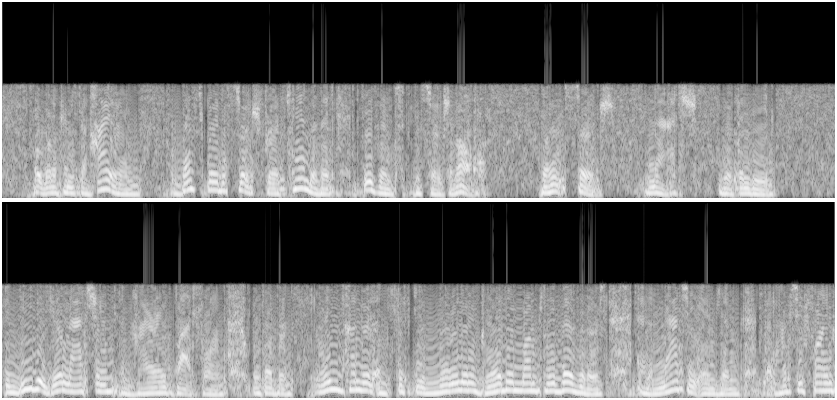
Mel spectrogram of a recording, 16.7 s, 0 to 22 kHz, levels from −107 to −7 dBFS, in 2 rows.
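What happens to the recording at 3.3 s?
At 3.3 s the speech carries a distortion that runs through the whole clip, with noise filling the pauses. The likely cause is a stuck bit, one data bit held fixed, which throws about half the samples off by a constant step. On a waveform this shows as jagged, stepped offsets; a spectrogram shows broadband grit even in gaps.

The same moment also carries iLBC codec coding throughout, audible as a rough, slightly synthetic quality. Each 30 ms frame is coded on its own, which fits a rate near 13.3 kbps, and nothing passes above 3.8 kHz, so a spectrogram shows a hard ceiling with empty space above it.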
